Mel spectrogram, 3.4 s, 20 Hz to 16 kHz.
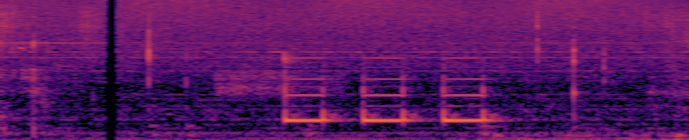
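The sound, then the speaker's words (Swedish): Three short, evenly spaced electronic dialing tones, like a telephone keypad being pressed, sound clearly over a low background hum, each beep lasting a fraction of a second. “Det låter som att det är ett eh, 56k-modem som kollar upp.”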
